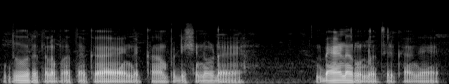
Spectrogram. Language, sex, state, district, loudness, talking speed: Tamil, male, Tamil Nadu, Namakkal, -19 LUFS, 105 wpm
